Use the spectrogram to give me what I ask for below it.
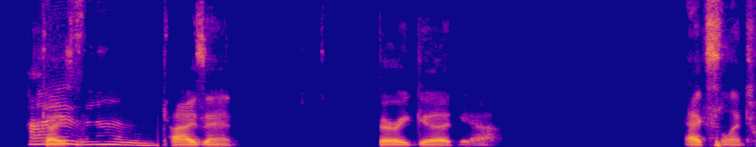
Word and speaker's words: Kaizen: Did I get the pronunciation right? Kaizen.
